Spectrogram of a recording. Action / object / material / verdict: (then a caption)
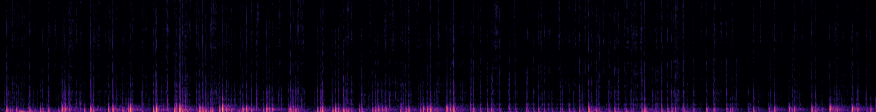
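tap / cardboard box / cardboard / none. A green and black printed cardboard microphone box is held in the hands and tapped and scratched with the fingertips and nails. Quick, dull, hollow taps come in a dense, uneven stream, mostly low and mid in tone with little brightness, and each tap dies away almost instantly. Softer scratching fills the gaps between the taps.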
